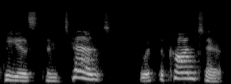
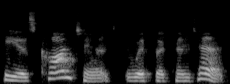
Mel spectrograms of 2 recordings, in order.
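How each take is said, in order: First: First content as conTENT, second content as CONtent; correct content stress. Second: First content as CONtent, second content as conTENT; swapped content stress. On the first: Teacher reading the example, content stressed conTENT then CONtent. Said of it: "where the stress is". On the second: Teacher showing the difference, content stressed CONtent then conTENT. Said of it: "how it makes a big difference". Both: Shown as a demonstration.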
